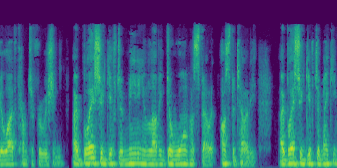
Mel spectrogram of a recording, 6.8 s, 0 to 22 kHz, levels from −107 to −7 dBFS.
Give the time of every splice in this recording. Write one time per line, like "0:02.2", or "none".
0:01.4
0:03.3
